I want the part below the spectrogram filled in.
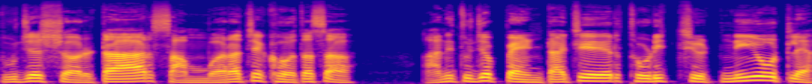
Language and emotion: Goan Konkani, disgusted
